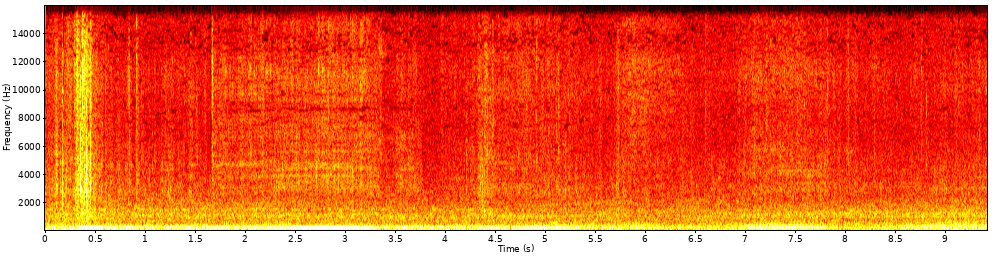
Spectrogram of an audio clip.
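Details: 1991 MG Maestro 2.0i at about 45 mph: a constant low droning hum that has grown louder over three months and with speed. It deepens turning left and vanishes turning right; handling unaffected. Humming while driving.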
